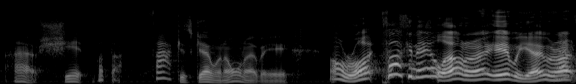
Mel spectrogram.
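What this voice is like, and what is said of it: Put-on Irish accent. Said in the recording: “I'm walking around in an Irish accent”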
